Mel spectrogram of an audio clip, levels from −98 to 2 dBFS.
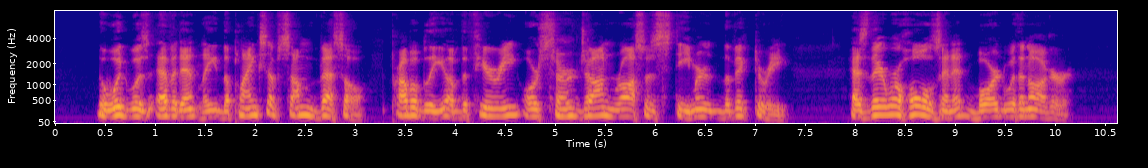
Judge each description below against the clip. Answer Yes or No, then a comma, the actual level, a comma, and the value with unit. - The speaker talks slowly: No, average, 170 wpm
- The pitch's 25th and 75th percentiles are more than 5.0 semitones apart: No, average, 3.2 semitones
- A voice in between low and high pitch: Yes, medium, 145 Hz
